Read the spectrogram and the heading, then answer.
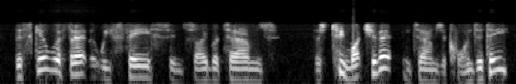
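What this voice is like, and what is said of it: Scottish accent. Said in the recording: “I've got a Scottish accent. So when I talk about doom and gloom, it comes across really well with my accent.”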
